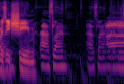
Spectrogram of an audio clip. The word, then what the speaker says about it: Aslan: Mind if I call you Arslan? Mr. My name is Arslan. Ishim. Aslan. Aslan. I mean, How do you spell that?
